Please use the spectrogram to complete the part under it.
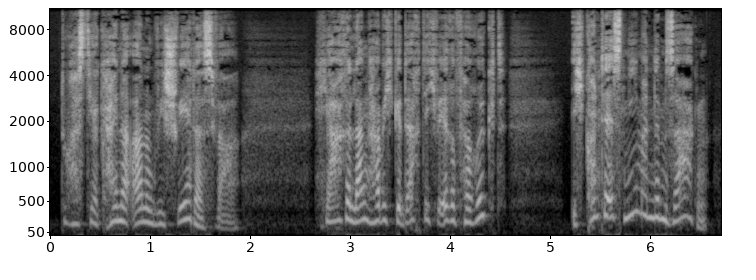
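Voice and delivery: lightly voiced teen girl; girl's voice. A narrator's reading. Rachel voiced.

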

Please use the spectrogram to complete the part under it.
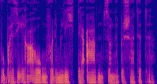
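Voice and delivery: ordinary delivery, nothing marked

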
